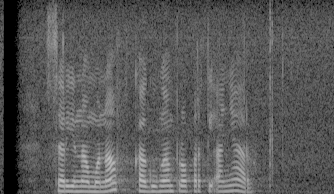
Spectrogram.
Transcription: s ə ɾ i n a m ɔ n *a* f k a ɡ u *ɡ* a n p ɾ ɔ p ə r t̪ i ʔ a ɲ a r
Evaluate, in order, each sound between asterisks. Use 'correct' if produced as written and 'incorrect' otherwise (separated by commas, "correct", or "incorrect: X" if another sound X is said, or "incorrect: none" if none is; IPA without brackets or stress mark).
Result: correct, incorrect: ŋ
